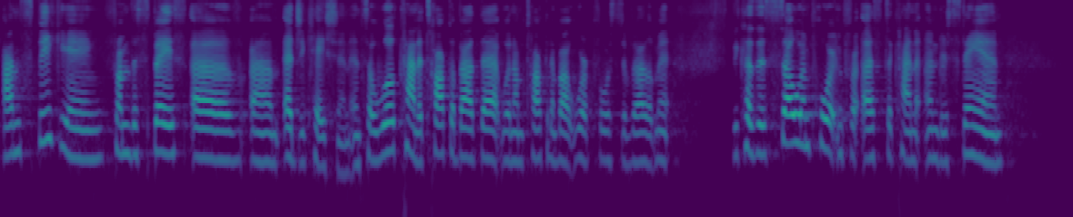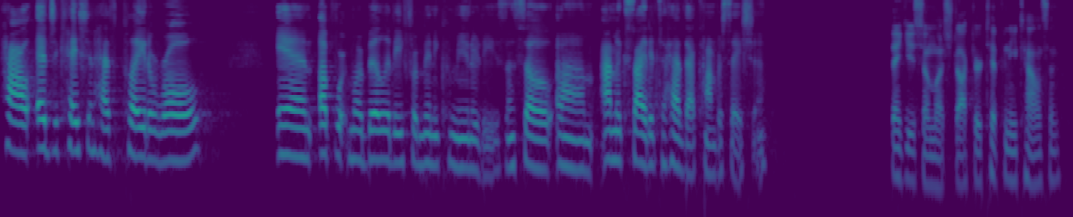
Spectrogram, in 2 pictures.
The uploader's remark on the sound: Live Panel. We recorded this "Live" at the River Room at TheClubhou.se.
